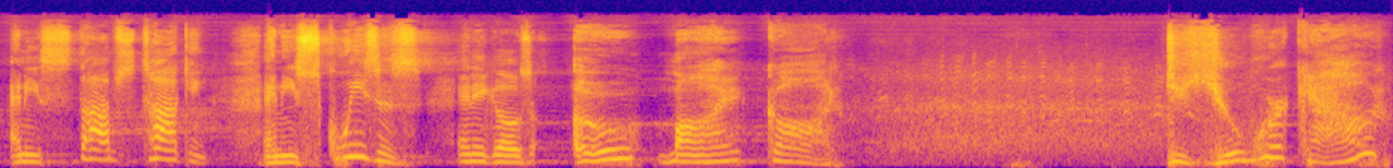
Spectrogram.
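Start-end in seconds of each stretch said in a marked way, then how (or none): 3.8-9.2 slow, low, impressed fan; awed admirer. Retold or imitated. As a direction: draw it out low, as if marvelling. Fan squeezes shoulder, awed.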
